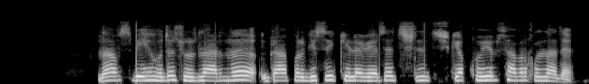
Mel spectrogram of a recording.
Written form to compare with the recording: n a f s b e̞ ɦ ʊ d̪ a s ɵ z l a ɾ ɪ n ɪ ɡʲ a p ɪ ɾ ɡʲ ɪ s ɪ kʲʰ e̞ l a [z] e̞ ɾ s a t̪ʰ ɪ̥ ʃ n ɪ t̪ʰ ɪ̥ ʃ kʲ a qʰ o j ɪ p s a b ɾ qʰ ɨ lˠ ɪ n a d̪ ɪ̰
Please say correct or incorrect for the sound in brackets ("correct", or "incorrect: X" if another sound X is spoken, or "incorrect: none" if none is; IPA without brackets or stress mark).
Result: incorrect: v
